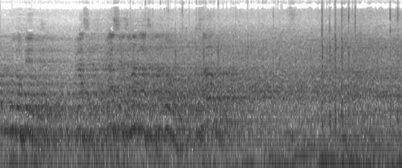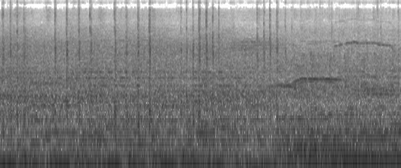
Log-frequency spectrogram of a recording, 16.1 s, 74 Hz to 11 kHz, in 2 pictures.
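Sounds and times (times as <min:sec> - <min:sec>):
crowd noise: 0:00.0 - 0:16.0
music over public-address system: 0:00.0 - 0:16.0.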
